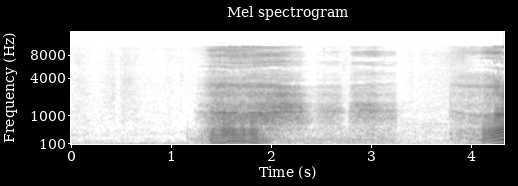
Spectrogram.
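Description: A man's low, strained groan about one and a half seconds in, its pitch rising and falling, followed by a short breathy exhale; otherwise near silence.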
